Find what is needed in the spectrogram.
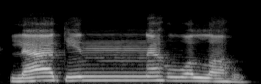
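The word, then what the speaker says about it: لكنه والله: So it will be the right pronunciation will be lakinnahu wallahu, lakinnahu wallahu.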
